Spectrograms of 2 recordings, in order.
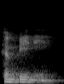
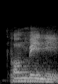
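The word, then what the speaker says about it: コンビニ: So I was familiar with that term, but I assumed it was Japanese and not a shortened Japanese semi-mispronounced version of convenience, Konbini. Konbini. Is from English.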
